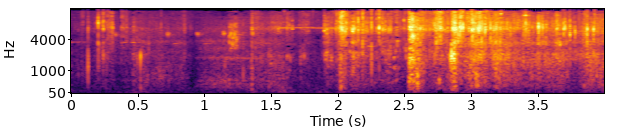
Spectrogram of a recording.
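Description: Footsteps on dry, gritty ground at the edge of a shrinking pond: a few faint scuffs at first, then louder crunching steps from about halfway in.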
